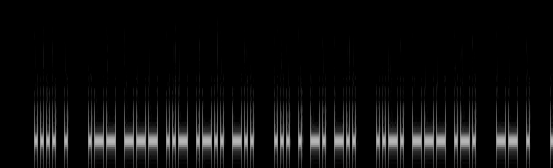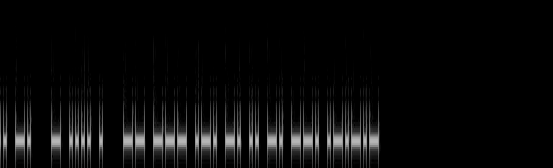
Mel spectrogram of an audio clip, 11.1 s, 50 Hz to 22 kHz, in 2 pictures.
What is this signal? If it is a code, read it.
Morse code, heard as a keyed tone, about 40 wpm, 700 Hz. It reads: HE WOULD SEND FOR ME IN THE MORNING.
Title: Sentences from Top 1500 Words 40wpm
